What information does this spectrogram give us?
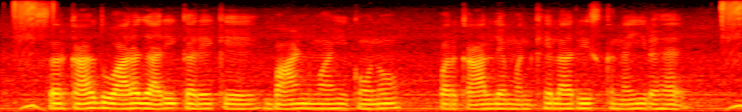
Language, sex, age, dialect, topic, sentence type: Chhattisgarhi, male, 18-24, Eastern, banking, statement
